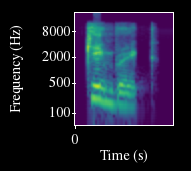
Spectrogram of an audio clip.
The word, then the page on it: cambric: Indian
